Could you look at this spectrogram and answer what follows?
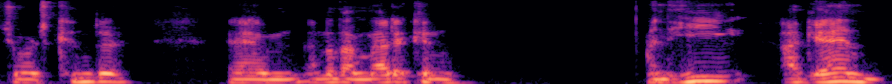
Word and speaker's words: Kinder: It's spelled George Kinder, but it's pronounced George Kinder, another American.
